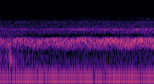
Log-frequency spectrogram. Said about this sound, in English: Now, those of you who worship here Sunday by Sunday must appreciate how that always happens right about now. Sirens every Sunday.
